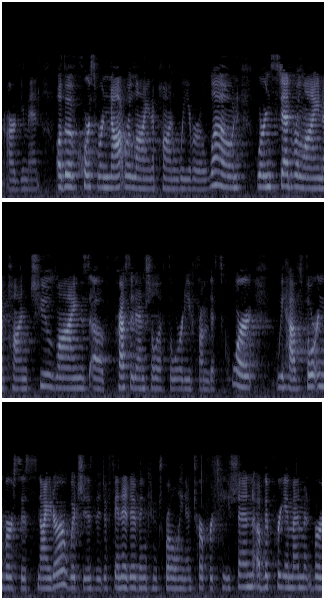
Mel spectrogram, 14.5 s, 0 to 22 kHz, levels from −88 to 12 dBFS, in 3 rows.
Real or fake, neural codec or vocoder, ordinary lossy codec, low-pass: real; none; MP3, 32 kbps; 7.2 kHz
